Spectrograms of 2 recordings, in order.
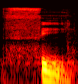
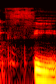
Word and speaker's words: phi: 3D and those coordinates are row Theta and F and I'll go ahead and spell those out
